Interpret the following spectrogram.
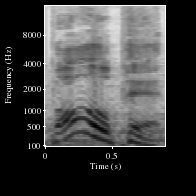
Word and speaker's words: Ball X Pit: I am Pinstar and this is Pinstar Plays Ball Pit. The uh the X is silent.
